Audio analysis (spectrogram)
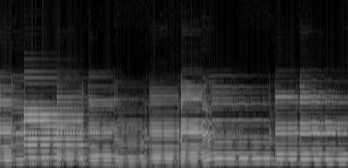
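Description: An effects-laden electric guitar plays the opening of a solo with a guitar trick, sustained distorted notes with a chorus shimmer sliding and bending upward midway, then holding steady. No voices, just the processed guitar.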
